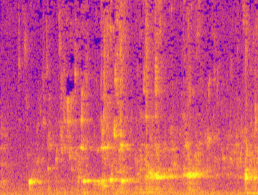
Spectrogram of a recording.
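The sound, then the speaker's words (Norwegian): Water pours from a carafe into a glass in a few bubbly glugs, the pitch creeping upward as the glass fills, with no voices over it. “Vil du ha litt mer vann? Å, takk. så fin i karaffen din var òg.”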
